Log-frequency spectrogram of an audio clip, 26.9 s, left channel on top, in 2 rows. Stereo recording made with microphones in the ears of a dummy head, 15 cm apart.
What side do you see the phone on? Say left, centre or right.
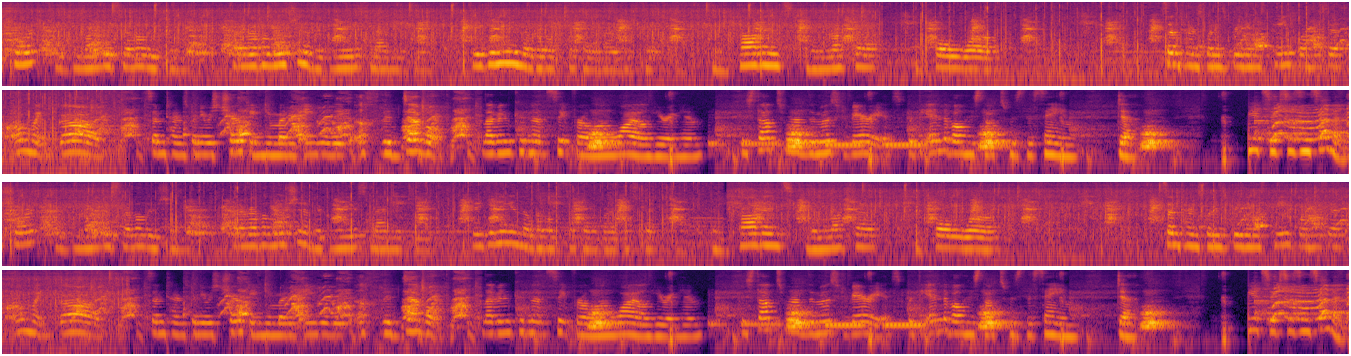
right.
